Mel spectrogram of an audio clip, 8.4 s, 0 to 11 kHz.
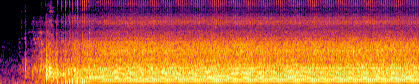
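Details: Murray 3.5hp Classic push mower after extensive service, restart test: catches after a couple of pulls and settles into smooth, even, steady run with no misses or surging; earlier smoke was only oil in the muffler; healthy.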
